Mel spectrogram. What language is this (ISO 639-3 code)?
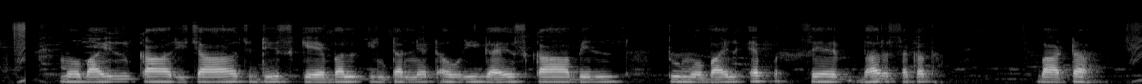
bho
